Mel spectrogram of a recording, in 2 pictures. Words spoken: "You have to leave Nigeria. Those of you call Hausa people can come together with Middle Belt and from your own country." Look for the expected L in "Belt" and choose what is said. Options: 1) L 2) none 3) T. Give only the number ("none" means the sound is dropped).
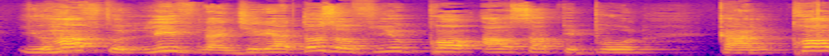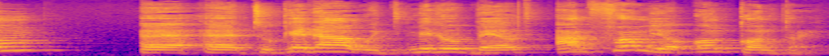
1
